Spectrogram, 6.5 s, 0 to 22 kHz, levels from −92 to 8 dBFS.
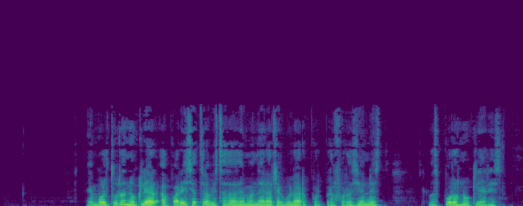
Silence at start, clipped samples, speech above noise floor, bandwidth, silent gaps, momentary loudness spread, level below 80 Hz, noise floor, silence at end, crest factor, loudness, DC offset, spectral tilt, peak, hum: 1.1 s; under 0.1%; 62 dB; 10 kHz; none; 14 LU; -58 dBFS; -81 dBFS; 0.3 s; 18 dB; -19 LUFS; under 0.1%; -9 dB/octave; -2 dBFS; none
